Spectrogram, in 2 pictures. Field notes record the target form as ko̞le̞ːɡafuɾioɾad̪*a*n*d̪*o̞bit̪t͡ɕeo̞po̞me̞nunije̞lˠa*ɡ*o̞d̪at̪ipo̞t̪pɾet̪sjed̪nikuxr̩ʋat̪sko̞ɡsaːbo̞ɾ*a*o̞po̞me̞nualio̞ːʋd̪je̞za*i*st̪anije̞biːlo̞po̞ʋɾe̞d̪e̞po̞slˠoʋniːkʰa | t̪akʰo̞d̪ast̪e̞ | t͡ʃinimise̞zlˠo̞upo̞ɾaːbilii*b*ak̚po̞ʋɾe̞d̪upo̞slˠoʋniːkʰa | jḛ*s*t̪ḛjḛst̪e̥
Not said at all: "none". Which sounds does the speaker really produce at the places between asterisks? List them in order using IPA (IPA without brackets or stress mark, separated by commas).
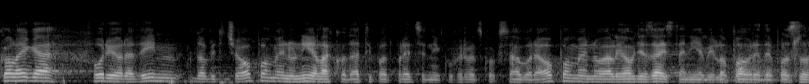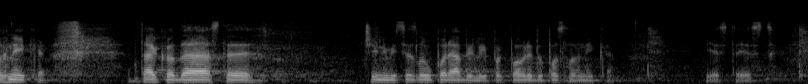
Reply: i, d̪, k, a, i, p, s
